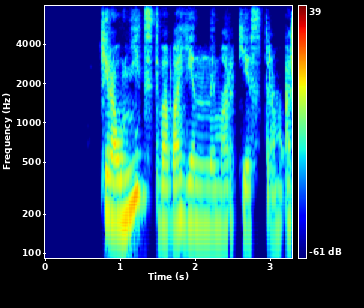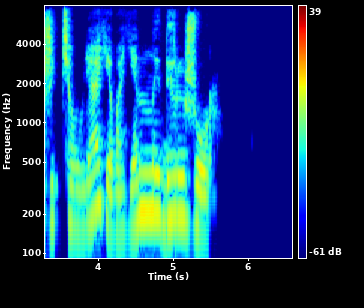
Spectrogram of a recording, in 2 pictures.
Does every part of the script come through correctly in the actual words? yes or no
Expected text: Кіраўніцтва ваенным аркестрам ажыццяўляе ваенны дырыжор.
yes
